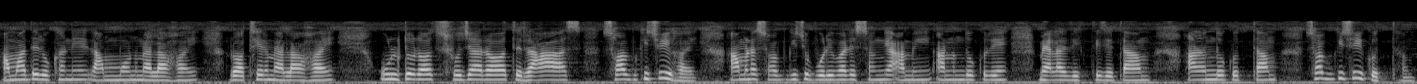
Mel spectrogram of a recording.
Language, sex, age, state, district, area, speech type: Bengali, female, 18-30, West Bengal, Paschim Medinipur, urban, spontaneous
